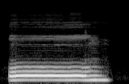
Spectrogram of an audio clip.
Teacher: प्लुत इसके उच्चारण में बहुत अधिक समय लगता है, जैसे ओम। इसको लिखने के लिए ओ के आगे हिंदी का 3 बना दिया जाता है।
